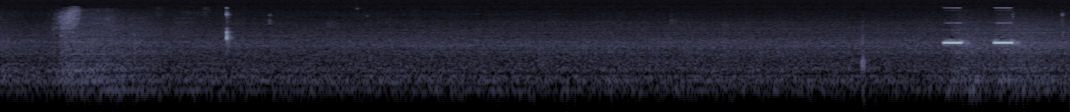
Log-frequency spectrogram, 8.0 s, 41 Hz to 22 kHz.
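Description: Quiet mechanical hum, then two short electronic beeps from the power seat controls of a Lexus LX 600 in quick succession near the end, with a couple of faint clicks earlier.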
